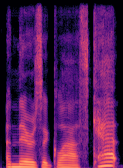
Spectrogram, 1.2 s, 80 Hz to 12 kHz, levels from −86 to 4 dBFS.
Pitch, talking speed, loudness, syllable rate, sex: 190 Hz, 240 wpm, -17 LUFS, 5.6 syllables/s, female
